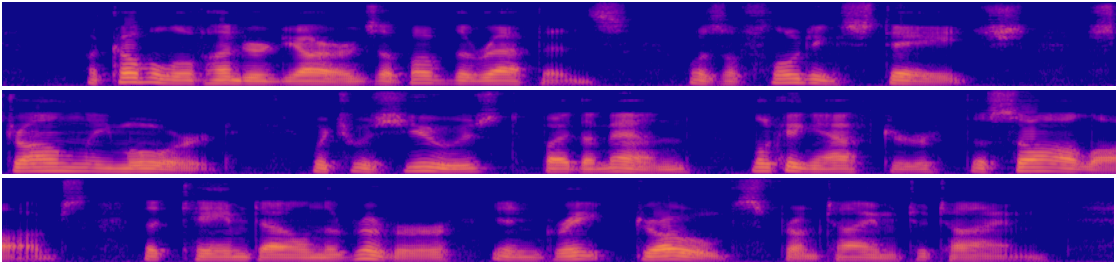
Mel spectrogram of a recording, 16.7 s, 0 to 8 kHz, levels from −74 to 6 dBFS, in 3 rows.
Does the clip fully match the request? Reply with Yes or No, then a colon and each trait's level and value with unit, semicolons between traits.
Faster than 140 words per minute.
No: slow, 135 wpm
